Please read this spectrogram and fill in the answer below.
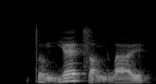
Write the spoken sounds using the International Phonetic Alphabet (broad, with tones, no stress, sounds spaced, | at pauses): t̪ ɤ̰˨˩ ŋ j ɛ˥ t͡s ɑ̰˨˩ ŋ ɻ w a˧˥ ɪ̯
